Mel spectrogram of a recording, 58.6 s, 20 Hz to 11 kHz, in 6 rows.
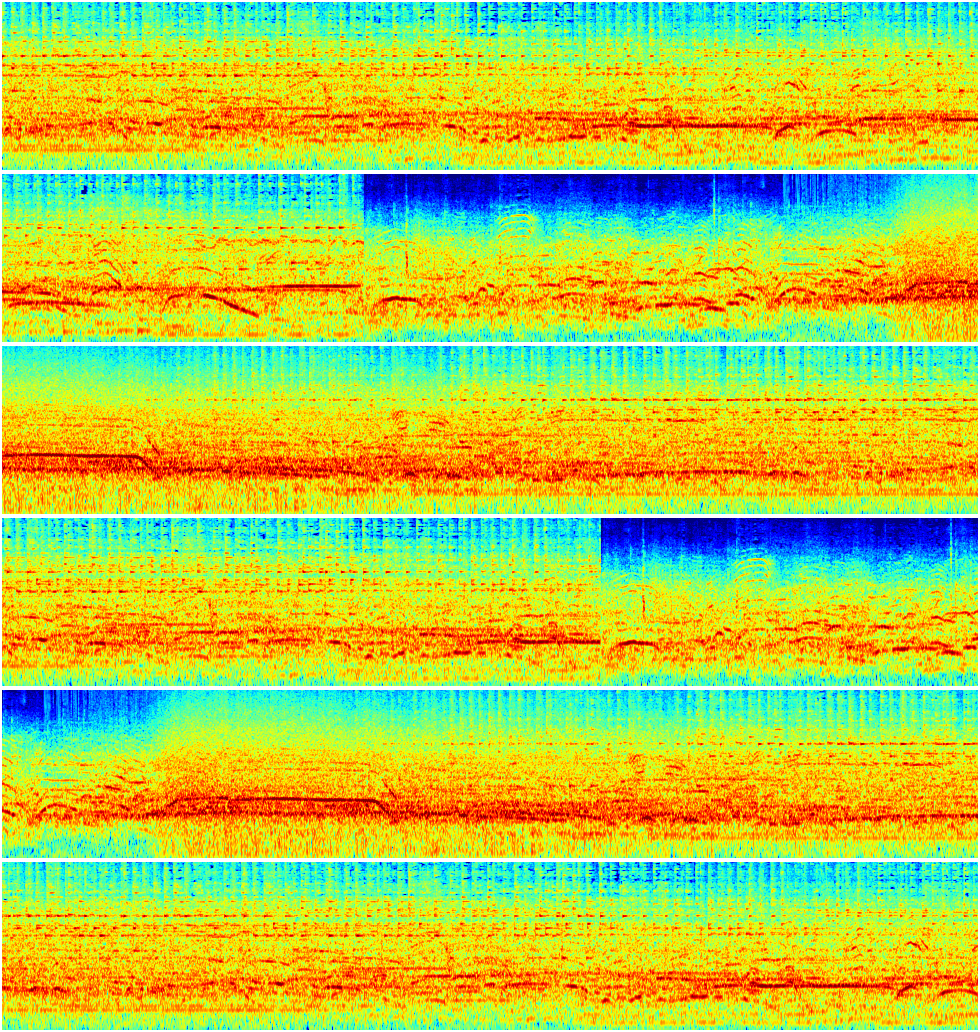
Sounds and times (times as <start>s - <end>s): Speech: 0.0s - 18.4s, 22.2s - 40.2s, 44.2s - 58.5s.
